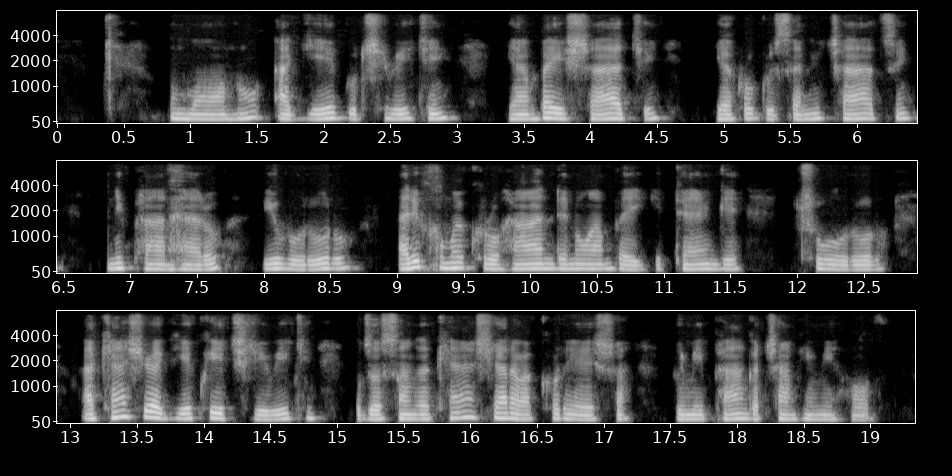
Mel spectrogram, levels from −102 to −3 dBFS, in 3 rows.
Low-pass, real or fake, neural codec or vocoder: 7.2 kHz; fake; codec, 16 kHz, 4.8 kbps, FACodec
